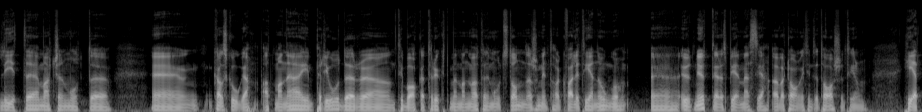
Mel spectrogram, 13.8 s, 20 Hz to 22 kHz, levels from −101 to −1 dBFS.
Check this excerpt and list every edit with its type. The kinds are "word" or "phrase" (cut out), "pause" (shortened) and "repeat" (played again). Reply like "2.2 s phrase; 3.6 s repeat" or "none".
none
